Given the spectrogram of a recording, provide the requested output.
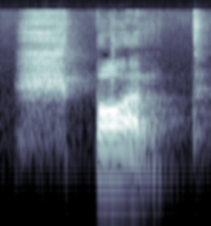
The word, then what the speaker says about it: Sport: e assim por diante o SP é como se fosse XP tá então fica Sport Sport spil tá pode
